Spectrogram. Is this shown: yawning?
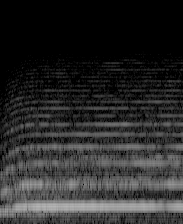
no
